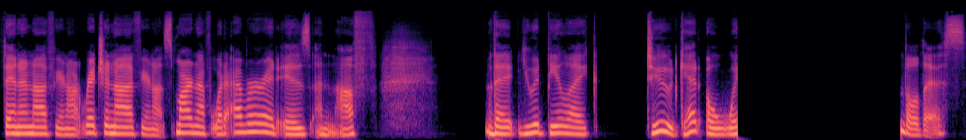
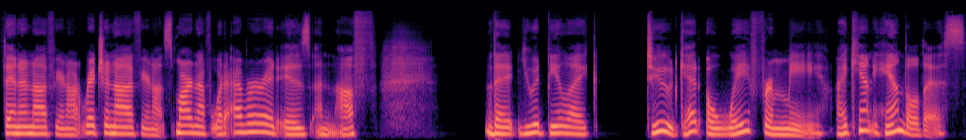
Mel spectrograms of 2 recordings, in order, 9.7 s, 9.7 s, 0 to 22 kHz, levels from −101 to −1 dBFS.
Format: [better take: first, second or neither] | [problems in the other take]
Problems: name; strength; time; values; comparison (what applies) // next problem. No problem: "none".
second | audio cutting out; at 7.5 s for 1.5 s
